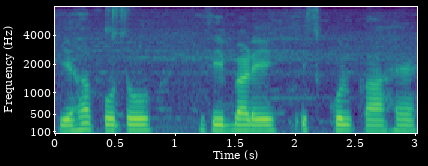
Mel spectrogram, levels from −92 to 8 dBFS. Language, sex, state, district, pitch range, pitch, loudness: Hindi, male, Haryana, Charkhi Dadri, 125-135 Hz, 130 Hz, -17 LUFS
